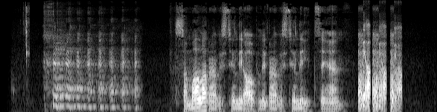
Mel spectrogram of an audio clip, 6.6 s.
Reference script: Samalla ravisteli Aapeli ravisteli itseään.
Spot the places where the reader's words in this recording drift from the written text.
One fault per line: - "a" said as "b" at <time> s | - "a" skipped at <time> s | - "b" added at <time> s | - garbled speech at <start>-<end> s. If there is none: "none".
none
